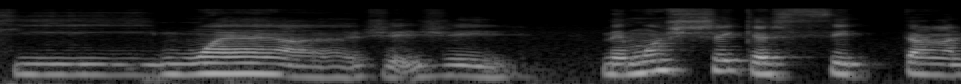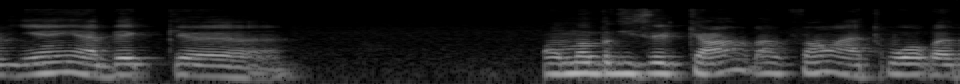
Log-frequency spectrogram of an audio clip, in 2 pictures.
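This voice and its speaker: In a very deep, low voice, a woman speaks at a very slow pace with long, frequent pauses. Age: 60s. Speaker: hypnosis client. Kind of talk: personal testimony. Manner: halting, many hesitations.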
